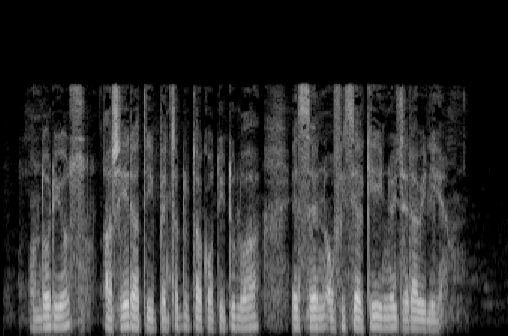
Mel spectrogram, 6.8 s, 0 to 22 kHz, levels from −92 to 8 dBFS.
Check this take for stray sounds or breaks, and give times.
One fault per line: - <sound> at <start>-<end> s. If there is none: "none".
none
